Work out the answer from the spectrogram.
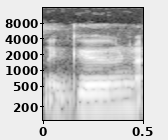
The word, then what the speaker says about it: Nguyen: told it was pronounced nagoon i don't know nguyen yes that case i'm going to say win that's all right um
